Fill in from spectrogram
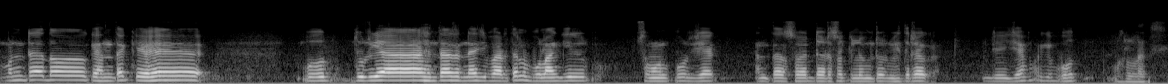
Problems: constant background noise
